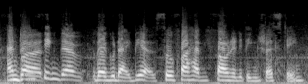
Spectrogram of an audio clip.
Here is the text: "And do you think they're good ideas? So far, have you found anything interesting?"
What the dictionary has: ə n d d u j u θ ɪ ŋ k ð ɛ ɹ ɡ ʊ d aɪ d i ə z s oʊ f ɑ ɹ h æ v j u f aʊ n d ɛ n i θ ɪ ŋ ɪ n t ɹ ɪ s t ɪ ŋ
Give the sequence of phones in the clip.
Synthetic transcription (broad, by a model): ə n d d u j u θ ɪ ŋ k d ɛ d ɡ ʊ d aɪ d i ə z s oʊ f ɑ h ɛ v j u f aʊ n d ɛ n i t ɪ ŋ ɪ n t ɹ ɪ s t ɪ ŋ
